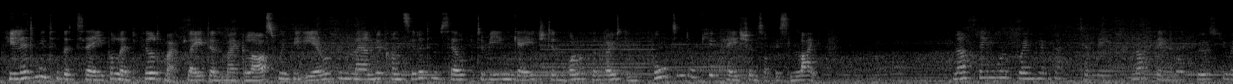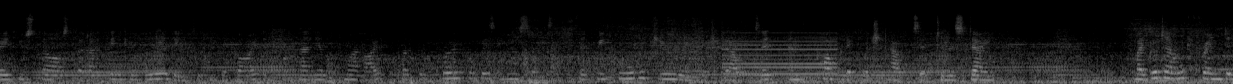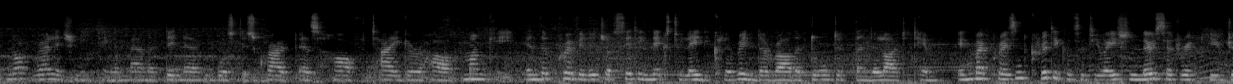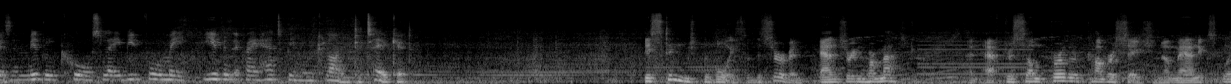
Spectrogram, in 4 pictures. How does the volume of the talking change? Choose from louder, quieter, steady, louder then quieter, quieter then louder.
quieter then louder.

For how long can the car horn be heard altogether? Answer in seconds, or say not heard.
4 s.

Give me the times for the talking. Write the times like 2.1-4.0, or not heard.
0.1-8.6, 9.4-22.4, 23.6-41.2, 43.4-49.2.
